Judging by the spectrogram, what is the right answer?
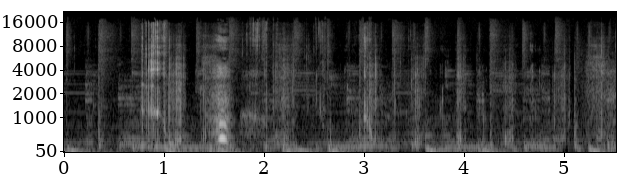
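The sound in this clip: Crunchy chewing of a mouthful of a rice side dish eaten on its own: many close, irregular crunches and mouth sounds, with one louder bite near the middle, fairly faint overall.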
